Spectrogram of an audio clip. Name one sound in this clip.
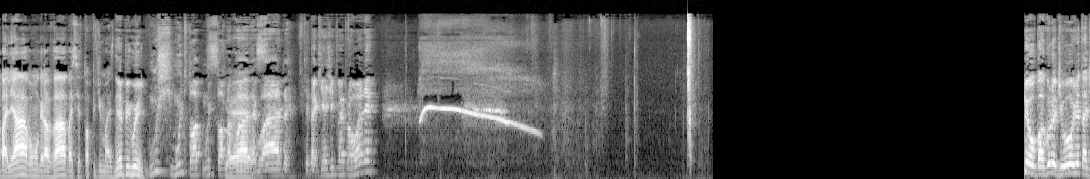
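A young man sings close by.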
